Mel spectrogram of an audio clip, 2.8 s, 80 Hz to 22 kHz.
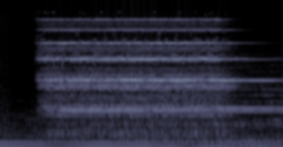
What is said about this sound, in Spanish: Eran las 3 y 10 de la tarde cuando la campana de la puerta de la mansión Dobson resonó con fuerza.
